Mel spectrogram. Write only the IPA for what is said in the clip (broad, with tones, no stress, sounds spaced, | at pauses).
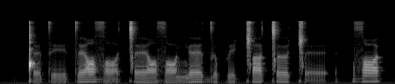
ǃ ɛ˩ t eː˩ t ɛː˥ zˤ ɛː˩ ǀ ɛː˧ zˤ əː˧ ŋ ɛː˥ d ə˧ p e˧ ǁ a˥ ǀ əː˥ ǁ ɛː˩ ʔ | zˤ ə˥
